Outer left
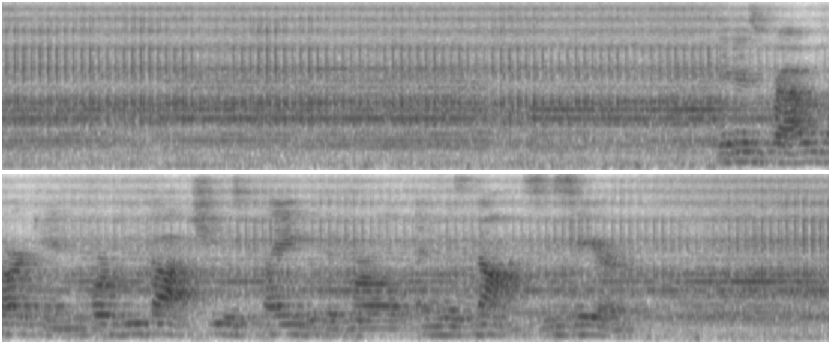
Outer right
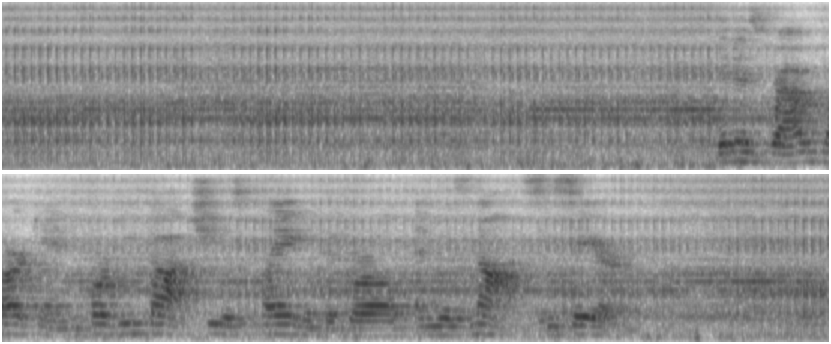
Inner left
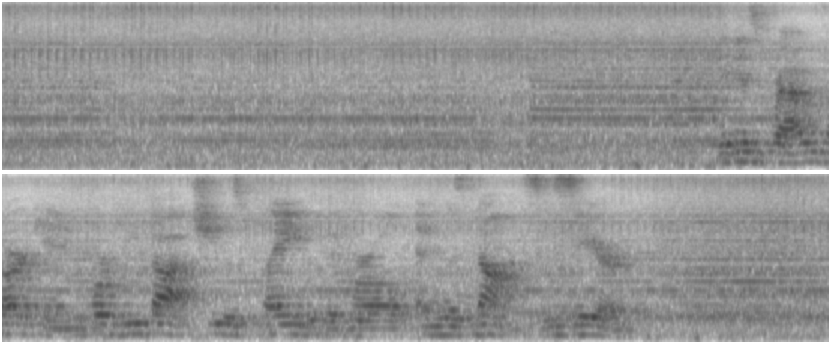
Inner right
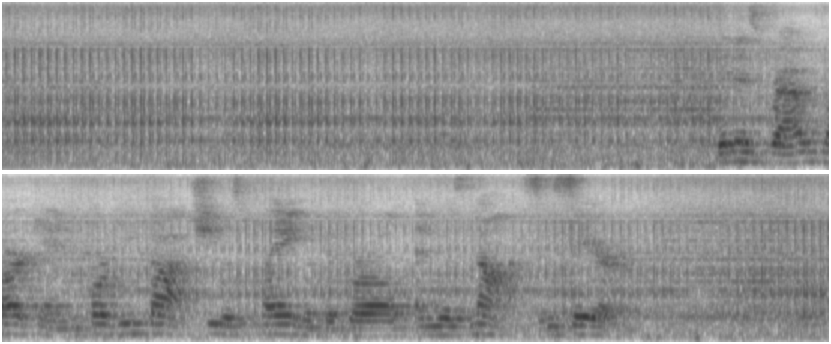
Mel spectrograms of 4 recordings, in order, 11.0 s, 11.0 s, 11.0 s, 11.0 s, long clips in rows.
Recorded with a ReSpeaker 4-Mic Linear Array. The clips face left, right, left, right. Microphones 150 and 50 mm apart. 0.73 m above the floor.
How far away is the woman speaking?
About 1.9 m.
